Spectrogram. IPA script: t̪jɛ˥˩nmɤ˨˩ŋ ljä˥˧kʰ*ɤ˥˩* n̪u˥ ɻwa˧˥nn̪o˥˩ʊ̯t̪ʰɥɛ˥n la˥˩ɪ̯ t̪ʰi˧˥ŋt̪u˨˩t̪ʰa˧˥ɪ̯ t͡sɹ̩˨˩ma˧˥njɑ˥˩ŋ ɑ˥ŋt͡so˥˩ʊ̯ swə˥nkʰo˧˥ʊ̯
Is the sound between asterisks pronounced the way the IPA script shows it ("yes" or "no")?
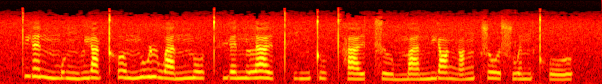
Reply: yes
